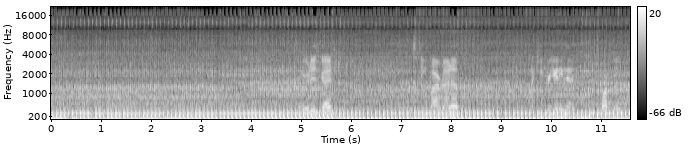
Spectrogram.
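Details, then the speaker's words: 2009 Kawasaki KLX 140 single-cylinder dirt bike, sat about two years, running after fixing an unplugged spark plug: steady thumping at about three beats a second with a quick rev, crisp and even; runs well. "it sounds like it runs pretty good though I just got to clean it up now put the Plastics on there and clean it up"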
